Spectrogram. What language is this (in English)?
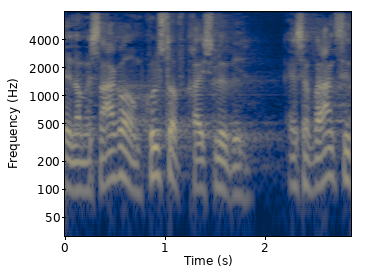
Danish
